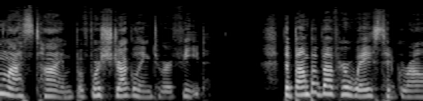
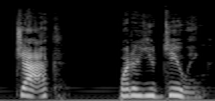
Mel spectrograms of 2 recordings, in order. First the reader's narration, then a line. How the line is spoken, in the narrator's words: said calmly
